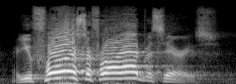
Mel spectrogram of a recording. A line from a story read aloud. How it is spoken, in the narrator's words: he shouted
